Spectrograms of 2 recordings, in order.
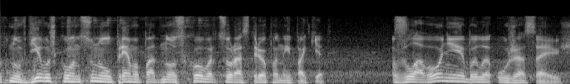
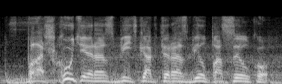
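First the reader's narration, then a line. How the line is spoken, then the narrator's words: Furious bark, huge man. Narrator (Russian): рявкнул огромный разъяренный детина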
